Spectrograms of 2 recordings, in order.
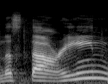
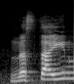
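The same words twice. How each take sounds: First: نستعین drawn out with ع from the throat; true throaty ain. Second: نستعین quick, with a plain alif sound for ع; everyday نستعین, ain turned into hamza. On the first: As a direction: stretch and squeeze the ain in نستعین. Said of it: "جب پڑھیں گے وہ عین ہوگا". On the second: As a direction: say نستعین without any throat squeeze. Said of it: "آپ نے الف یا حمزہ پڑھ دیا ہے". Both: Shown as a demonstration.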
